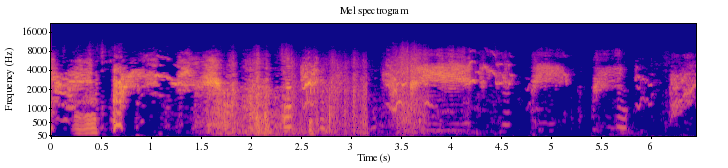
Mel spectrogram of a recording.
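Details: Loud, shrill monkey screeching, dense and continuous at first, with a short buzzy rattle near the start, then breaking into separate short squeals with gaps.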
